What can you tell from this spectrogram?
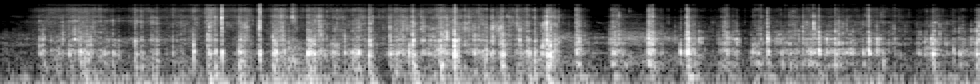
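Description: A wire balloon whisk beating eggs and sugar in a plastic mixing bowl: a fast, uneven clatter of the wires striking the bowl's sides.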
